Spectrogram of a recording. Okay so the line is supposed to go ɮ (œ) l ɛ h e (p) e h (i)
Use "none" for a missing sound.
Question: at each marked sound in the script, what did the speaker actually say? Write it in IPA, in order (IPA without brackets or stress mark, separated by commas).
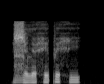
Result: ɛ, p, i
